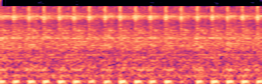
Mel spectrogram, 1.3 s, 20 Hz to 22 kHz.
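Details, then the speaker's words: Yamaha Mio GT fuel-injected scooter before injector replacement, dies without throttle: single-cylinder putter about eleven beats a second skipping once; unstable idle from dirty injector, mixture trim at 24.8% despite normal 33 intake pressure. "Jadi motor ini itu peak kerusakannya adalah di injektor."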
